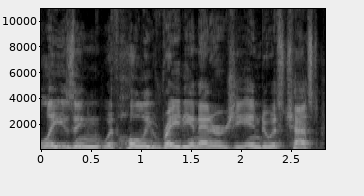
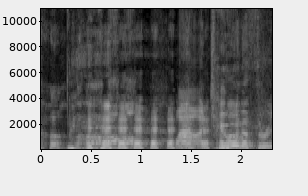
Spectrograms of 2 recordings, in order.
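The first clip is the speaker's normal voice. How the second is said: laughing; 5 semitones higher, 4 dB louder, slower than usual. Real, not acted. Laughing at low dice roll.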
